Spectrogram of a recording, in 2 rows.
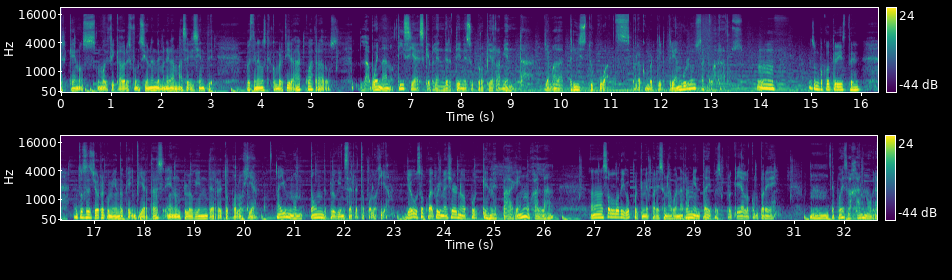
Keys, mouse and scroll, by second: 6.1 shift+middle click, 7.8 Tab.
